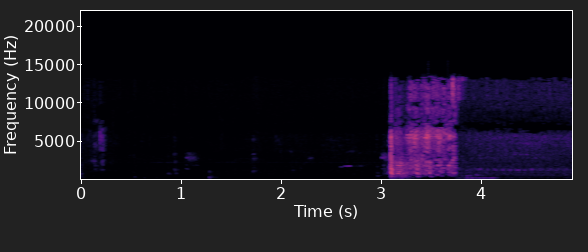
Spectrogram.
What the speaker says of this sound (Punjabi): ਲੋ ਜੀ ਇੰਜਨ ਦੇ ਸਾਊਂਡ ਤੁਸੀਂ ਚੈੱਕ ਕਰੋ ਇੱਕ ਵਾਰੀ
